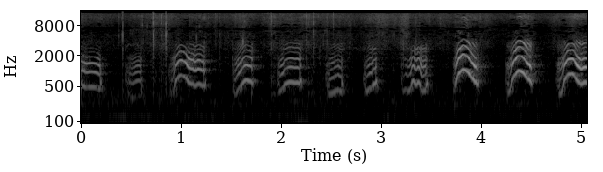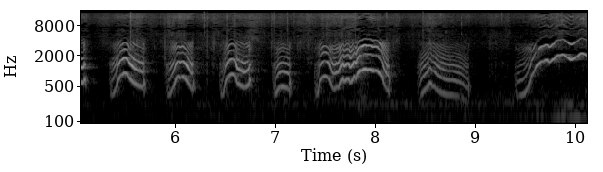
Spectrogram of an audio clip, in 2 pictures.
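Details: Shiba Inu puppies a few hours after birth, deaf and blind yet seeking their mother, calling from the first moments. Loud, arched squeals repeat rhythmically, ending in two longer, drawn-out wails.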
